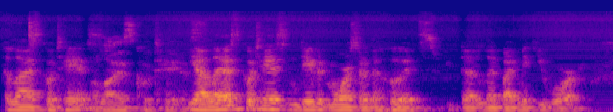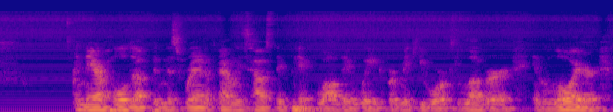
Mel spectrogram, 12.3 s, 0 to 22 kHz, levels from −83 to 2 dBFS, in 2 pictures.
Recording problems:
off-mic speech; far
room echo; slight; dies away in 0.3 s
electrical hum; faint; throughout; 50 Hz, 25 dB below the speech

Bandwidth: 14.5 kHz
